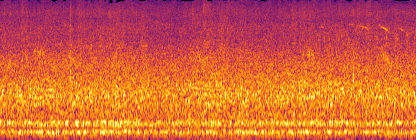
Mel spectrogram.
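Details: Honeybees busily flying around their cozy hive in spring; a steady, dense buzzing drone without pauses, low and even, forming a constant wall of insect sound.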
